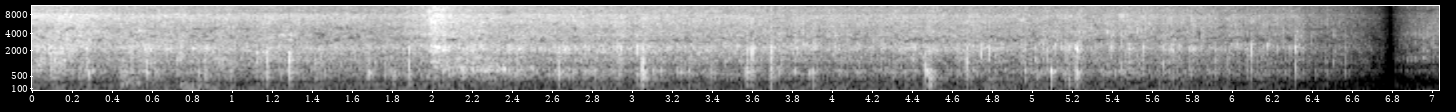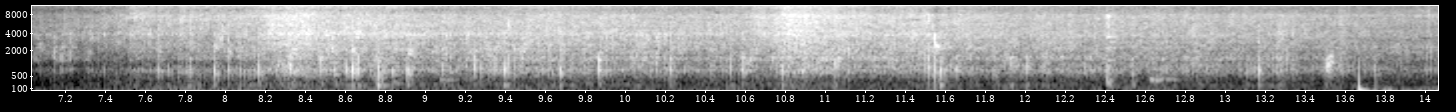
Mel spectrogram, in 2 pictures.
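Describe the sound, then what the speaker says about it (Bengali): Taro heads frying in hot oil give a dense, continuous close-up sizzle with crackling pops. The sound briefly drops out midway before resuming at full strength. "মাথাগুলো ভেজে দেয়"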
